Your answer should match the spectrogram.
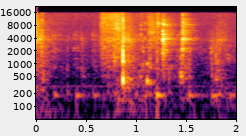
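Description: A handheld camera carried through the flat: a few light clicks and knocks of handling and footsteps on a tiled floor, the loudest a little under a second in, over a faint steady low hum.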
